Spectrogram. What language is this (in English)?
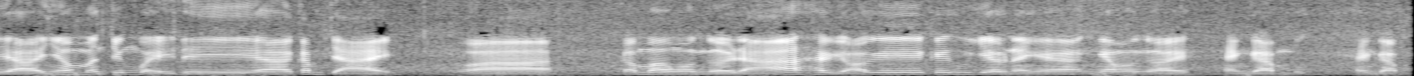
Vietnamese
